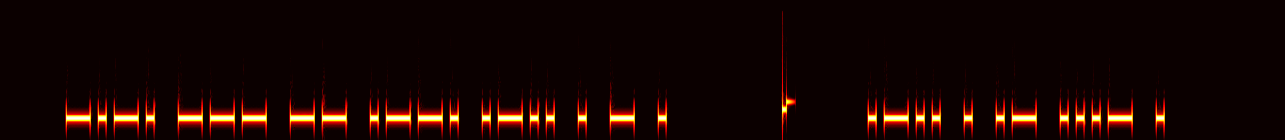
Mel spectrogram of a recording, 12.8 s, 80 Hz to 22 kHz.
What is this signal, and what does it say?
Morse code, heard as a keyed tone, about 16 wpm, 700 Hz. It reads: COMPLETE LEAVE
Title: Sentences from Top 400 Words - New Word Drill - 15wpm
